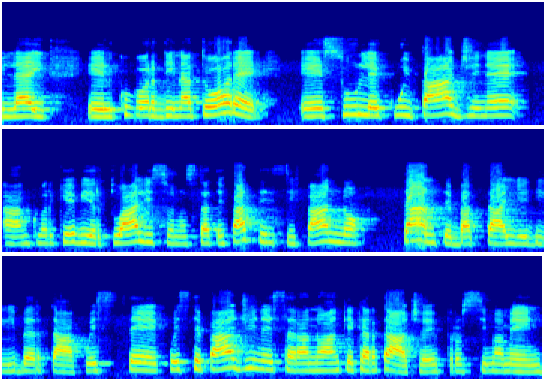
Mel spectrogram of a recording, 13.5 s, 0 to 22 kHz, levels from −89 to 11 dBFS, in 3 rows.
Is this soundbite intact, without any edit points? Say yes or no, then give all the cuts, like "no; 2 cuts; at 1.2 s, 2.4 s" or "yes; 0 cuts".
yes; 0 cuts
